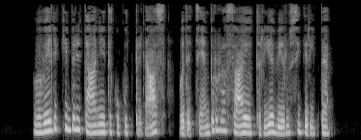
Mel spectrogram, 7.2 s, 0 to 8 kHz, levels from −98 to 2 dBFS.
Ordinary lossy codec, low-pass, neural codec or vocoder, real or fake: MP3, 32 kbps; 7.2 kHz; none; real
